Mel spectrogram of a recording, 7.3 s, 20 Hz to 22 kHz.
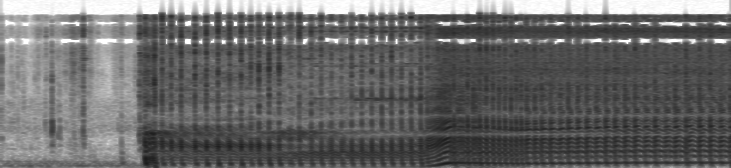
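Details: Piped Dolmar 7900P chainsaw at light throttle: revs rise and pulse unevenly, bucking about three times a second, sounding starved; owner first suspected a carb kit needed, found lean from an air leak, fixed without opening the carb.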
